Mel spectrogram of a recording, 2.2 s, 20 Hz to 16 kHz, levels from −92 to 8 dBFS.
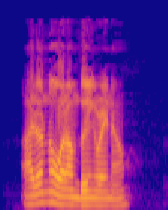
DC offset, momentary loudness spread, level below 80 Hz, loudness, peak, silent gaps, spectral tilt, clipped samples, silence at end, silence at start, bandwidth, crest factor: under 0.1%; 15 LU; -60 dBFS; -14 LUFS; 0 dBFS; none; -5.5 dB/octave; under 0.1%; 0.55 s; 0.3 s; 11.5 kHz; 16 dB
